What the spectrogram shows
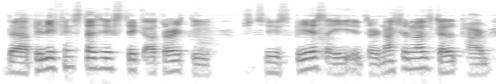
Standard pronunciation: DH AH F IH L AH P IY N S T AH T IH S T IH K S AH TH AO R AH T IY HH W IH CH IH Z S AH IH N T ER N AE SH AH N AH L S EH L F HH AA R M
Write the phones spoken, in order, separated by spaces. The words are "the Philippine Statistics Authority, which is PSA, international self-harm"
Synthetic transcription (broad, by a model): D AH P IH L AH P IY N S T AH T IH S T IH K AH T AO R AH T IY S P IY IH S AH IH N T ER N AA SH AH N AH L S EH L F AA R M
